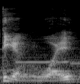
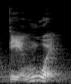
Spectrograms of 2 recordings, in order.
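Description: First: The second syllable has a rising second tone. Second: The second syllable has a changed, non-rising tone. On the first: This is the standard reading. "正音要读典韦" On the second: This is the reading most viewers are used to. "大部分观众习惯的变调"

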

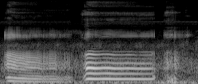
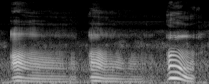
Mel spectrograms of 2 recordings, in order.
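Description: First: The second syllable is the highest in pitch. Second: The third syllable is the highest in pitch.

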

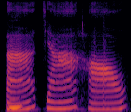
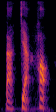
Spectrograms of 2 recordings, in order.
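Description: First: Every syllable is said with a rising pitch. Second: Every syllable is said with a falling pitch. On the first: "每个声音都是往上滑的哦" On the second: "声音就是往下坠"

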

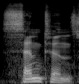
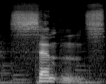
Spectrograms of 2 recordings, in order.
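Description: First: The T is fully pronounced. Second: The T is dropped, American style.

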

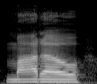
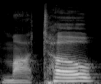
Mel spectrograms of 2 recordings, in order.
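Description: First: The middle consonant is a soft D sound. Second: The middle consonant is a clear T sound. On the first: This is how Americans say it. "Americans will say motto with a D sound" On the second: This is how speakers from England say it. "English speakers from England will say motto with the T sound"

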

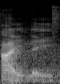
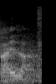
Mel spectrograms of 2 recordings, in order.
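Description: First: The word ends with an 'ay' sound. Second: The word ends with an 'ah' sound. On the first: The speaker calls it wrong. "我们很容易就会把它读成艾雷" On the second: The speaker calls it right. "它正确的发音是艾拉"

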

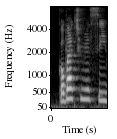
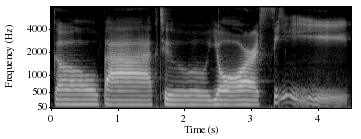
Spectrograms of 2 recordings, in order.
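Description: First: The phrase is spoken quickly. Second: The phrase is spoken slowly. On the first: The children could not follow what was said. The speaker calls it wrong. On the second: The children understood what was said. The speaker calls it right.

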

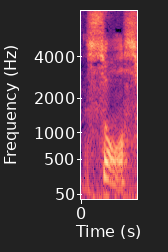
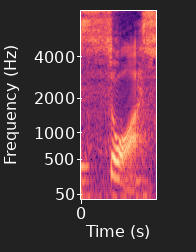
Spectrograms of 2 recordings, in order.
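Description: First: It is said in a British accent. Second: It is said in a New York accent.

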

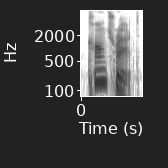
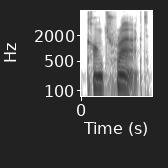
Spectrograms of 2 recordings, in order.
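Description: First: The stress is on the first syllable. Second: The stress is on the second syllable. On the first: It is a noun meaning an agreement. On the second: It is a verb meaning to shrink or catch.

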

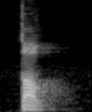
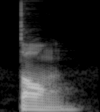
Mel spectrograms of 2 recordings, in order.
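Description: First: The pitch is low and cut short. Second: The pitch is low and falling.

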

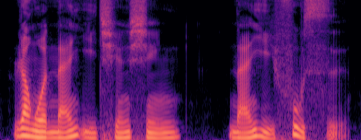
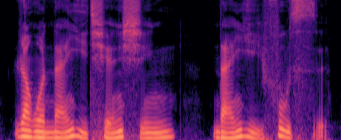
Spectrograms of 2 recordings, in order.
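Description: No difference in how they are said.

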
